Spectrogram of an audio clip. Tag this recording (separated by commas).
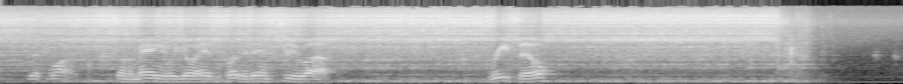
Water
